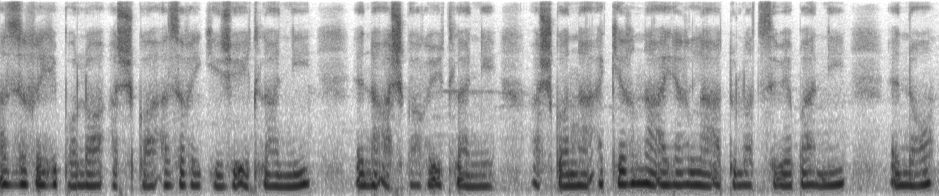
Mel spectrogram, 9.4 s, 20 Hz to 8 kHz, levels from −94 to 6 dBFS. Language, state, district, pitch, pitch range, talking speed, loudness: Sumi, Nagaland, Kohima, 190 Hz, 180-205 Hz, 160 wpm, -17 LUFS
